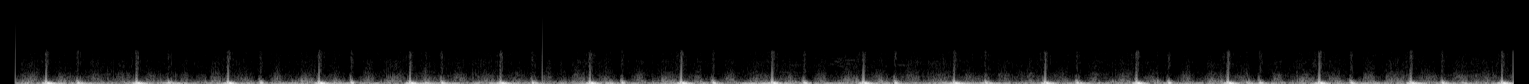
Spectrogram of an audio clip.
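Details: Pericardial friction rub recorded with an Eko digital stethoscope: regular heartbeat near 66 a minute with a scratchy, grating sound on each beat.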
